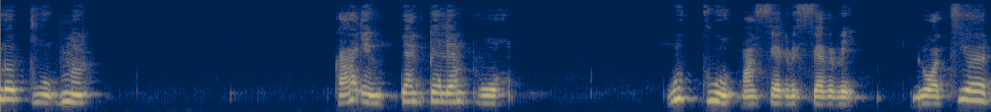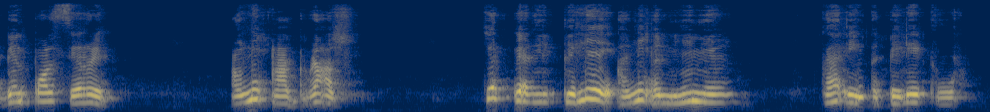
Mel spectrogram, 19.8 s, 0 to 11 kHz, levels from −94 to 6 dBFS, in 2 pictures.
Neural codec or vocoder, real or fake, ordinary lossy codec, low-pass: codec, 24 kHz, 1 kbps, SNAC; fake; AAC, 64 kbps; 9.9 kHz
